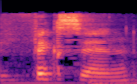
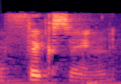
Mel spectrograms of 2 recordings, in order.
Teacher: that's a phonological rule that they drop the G in the ing words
